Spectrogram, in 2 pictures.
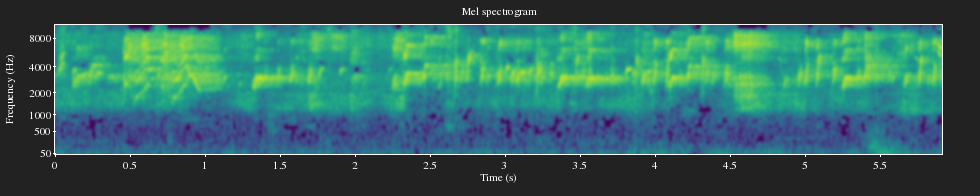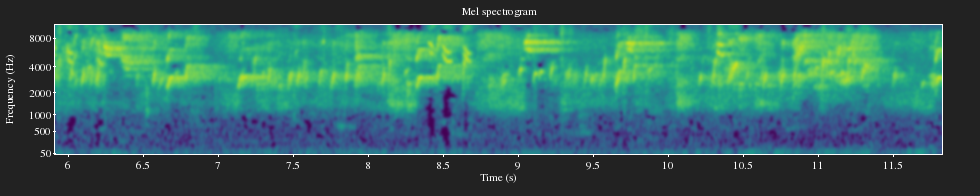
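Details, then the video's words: Goldfinch melodies recorded as singing lessons for songbirds: long, fast twittering song of liquid chirps, buzzy notes and trills, broken by a few short pauses over about twelve seconds. "Training and cultivating melodies singing lessons for goldfinches"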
